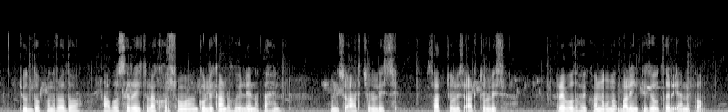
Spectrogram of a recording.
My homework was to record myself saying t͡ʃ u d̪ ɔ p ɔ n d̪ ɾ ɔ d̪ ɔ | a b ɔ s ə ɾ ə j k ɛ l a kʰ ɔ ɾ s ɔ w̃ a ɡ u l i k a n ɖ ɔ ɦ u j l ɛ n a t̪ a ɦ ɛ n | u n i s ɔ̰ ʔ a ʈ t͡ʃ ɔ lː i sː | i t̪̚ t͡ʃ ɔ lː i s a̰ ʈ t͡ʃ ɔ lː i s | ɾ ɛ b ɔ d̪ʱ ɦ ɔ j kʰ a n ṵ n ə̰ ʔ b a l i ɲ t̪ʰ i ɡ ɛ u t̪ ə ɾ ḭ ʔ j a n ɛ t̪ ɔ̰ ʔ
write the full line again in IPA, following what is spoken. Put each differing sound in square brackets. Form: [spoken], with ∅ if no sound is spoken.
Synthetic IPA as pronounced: t͡ʃ u d̪ ɔ p ɔ n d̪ ɾ ɔ d̪ ɔ | a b ɔ s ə ɾ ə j k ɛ l a kʰ ɔ ɾ s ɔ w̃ a ɡ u l i k a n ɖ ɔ ɦ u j l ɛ n a t̪ a ɦ ɛ n | u n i s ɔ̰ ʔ a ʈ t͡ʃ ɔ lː i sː | [a] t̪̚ t͡ʃ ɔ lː i s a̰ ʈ t͡ʃ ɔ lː i s | ɾ ɛ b ɔ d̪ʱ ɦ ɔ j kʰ a n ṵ n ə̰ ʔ b a l i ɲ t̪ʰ i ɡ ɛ u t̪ ə ɾ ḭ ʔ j a n ɛ t̪ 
